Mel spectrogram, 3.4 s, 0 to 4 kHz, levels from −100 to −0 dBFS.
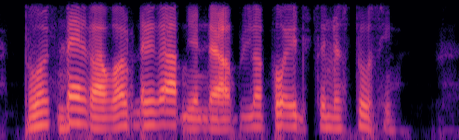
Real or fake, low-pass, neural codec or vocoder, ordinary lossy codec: fake; 3.6 kHz; codec, 16 kHz in and 24 kHz out, 0.6 kbps, FireRedTTS-2 codec; Opus, 64 kbps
